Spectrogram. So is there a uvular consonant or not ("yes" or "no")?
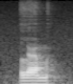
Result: no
